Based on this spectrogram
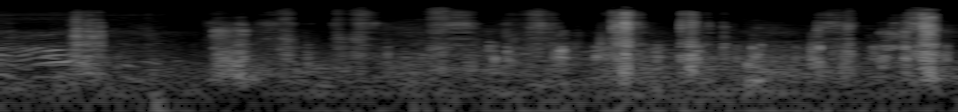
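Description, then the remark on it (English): A panda at a panda centre munches bamboo: a steady run of crisp, crunchy bites and splintering snaps, about two per second, fairly loud against a quiet background. “As pandas munch their bamboo, he stresses the animals are not going hungry.”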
